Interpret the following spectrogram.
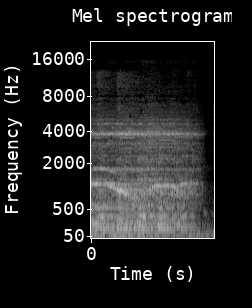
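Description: Recorded song playing from a TV: a female singer belts a sustained high note, labelled D5 on screen, over musical accompaniment; the note dips slightly in pitch and comes back up before the playback fades out near the end.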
